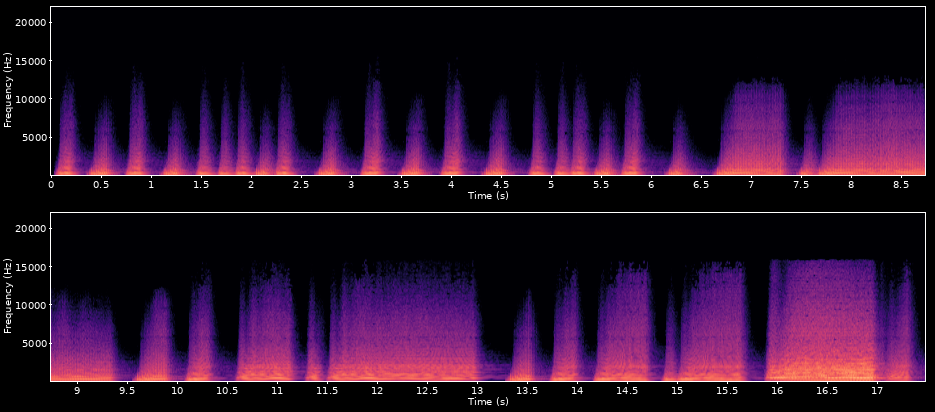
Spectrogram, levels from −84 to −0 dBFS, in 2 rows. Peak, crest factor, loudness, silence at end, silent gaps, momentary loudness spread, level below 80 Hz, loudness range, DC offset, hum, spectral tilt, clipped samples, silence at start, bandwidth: -2 dBFS; 24 dB; -24 LUFS; 0.1 s; none; 11 LU; -54 dBFS; 7 LU; under 0.1%; none; -4.5 dB/octave; under 0.1%; 0.05 s; 16 kHz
